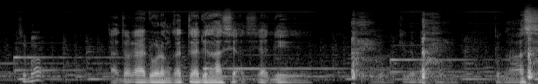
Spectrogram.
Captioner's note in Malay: batuk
